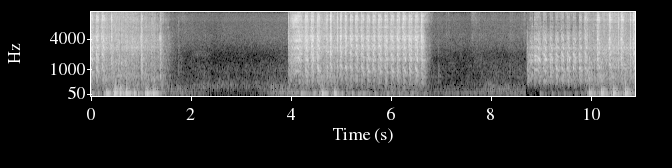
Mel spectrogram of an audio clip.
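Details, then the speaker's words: Suzuki GSX 600 motorcycle project after fitting a new switch: engine catches in bursts, dies back and catches again with an uneven lumpy beat; hard start and rough running, smoking possibly from WD-40 on the manifolds, with loose manifold bolts; cause unconfirmed. "so she van gock she sounds brutal she was smoking a bit but I think that's because of the wd-40 from the manifolds"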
